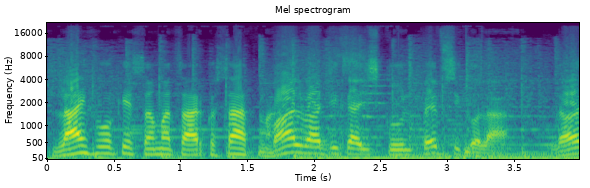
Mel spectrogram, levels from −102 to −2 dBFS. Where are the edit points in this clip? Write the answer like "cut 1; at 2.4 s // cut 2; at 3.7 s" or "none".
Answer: cut 1; at 1.6 s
